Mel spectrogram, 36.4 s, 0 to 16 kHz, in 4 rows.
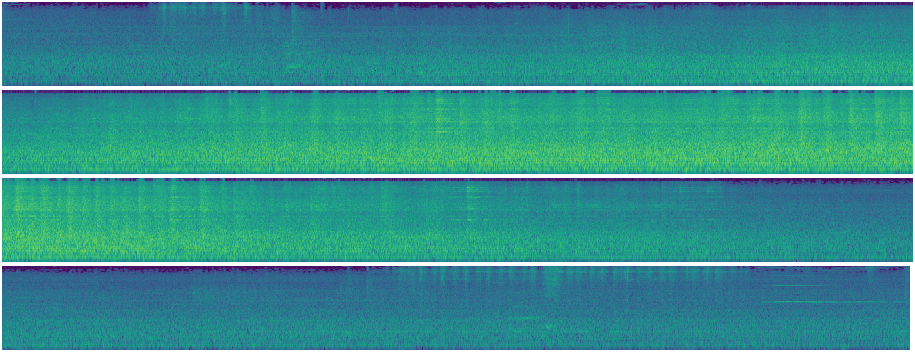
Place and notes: Elevated trains and panhandler on Wabash Avenue in Chicago
trains, panhandling, Chicago
11 January 2012, 18:22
